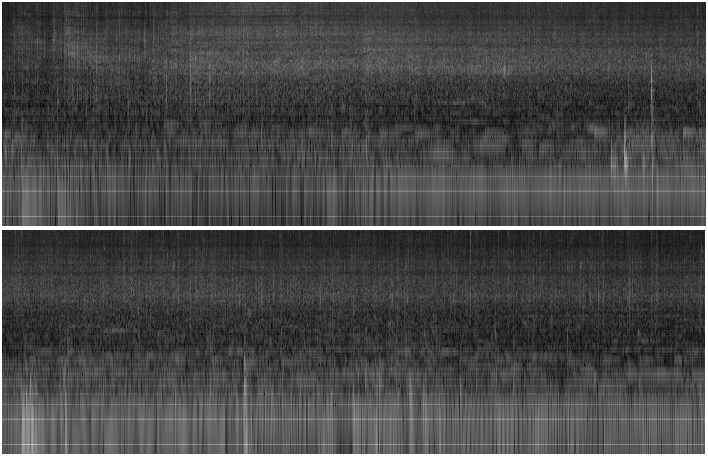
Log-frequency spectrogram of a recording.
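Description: Salmon fillets sizzling in a hot ridged grill pan, just turned over with a spatula: a steady frying hiss that grows louder over the first few seconds, then eases slightly. A few light clicks come through near the middle.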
